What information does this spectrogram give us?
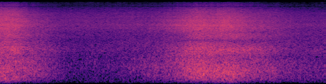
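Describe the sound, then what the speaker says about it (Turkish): Sea waves wash against the shore on a fishing trip near Bursa, a soft, steady rush of surf that swells and fades once, faint and somewhat distant, with light wind noise and no speech. "Böyle bayağı da bir dalga var şu an."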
